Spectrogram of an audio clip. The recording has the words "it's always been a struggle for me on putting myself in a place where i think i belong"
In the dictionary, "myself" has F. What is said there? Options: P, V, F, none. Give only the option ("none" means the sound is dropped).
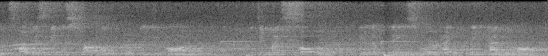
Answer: none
